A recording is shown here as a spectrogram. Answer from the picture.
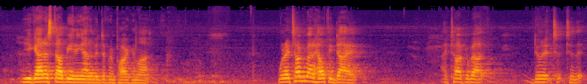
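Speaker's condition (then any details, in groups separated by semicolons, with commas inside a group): Parkinson's disease; Parkinson's onset age 41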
